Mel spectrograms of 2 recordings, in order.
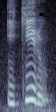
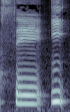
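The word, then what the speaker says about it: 生: Nah, di Jepang ada dua jenis cara baca kanji, yaitu kunyomi atau bacaan Jepang, yang tadi saya udah bilang, ikiru. Terus yang selanjutnya adalah bacaan onyomi atau bacaan Cina. Ini dibacanya adalah sei, ya, sei.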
